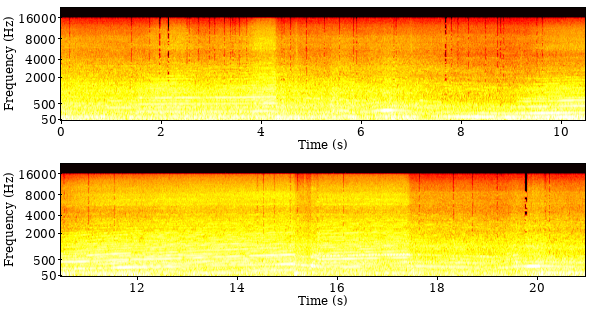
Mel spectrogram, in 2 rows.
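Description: In-cabin sound of a BMW E36 M3 race car's straight-six engine. The engine pitch sinks as the car brakes hard from about 150 km/h into a slow corner. It then rises steadily as the car accelerates out, with a gear change partway through before it climbs again.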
